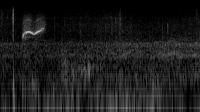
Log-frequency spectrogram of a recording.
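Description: An animal's short, high, squeaky call rising in pitch, once, a quarter-second in, over a steady background hiss.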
